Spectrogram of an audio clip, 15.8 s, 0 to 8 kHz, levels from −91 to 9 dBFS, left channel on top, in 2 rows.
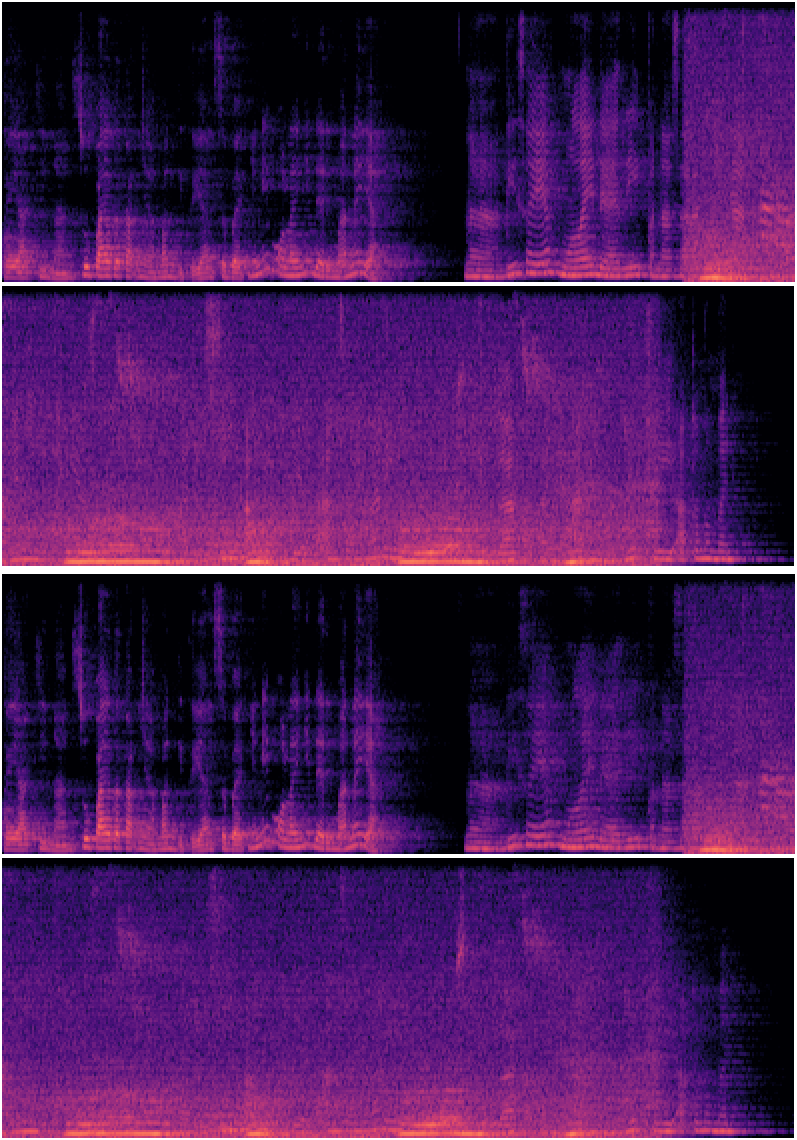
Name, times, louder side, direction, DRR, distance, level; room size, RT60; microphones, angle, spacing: voice 1, 0.0-3.8 12.1-12.5, right 2 dB, 20° right, 8 dB, 0.6 m, -34 dB
voice 2, 4.6-15.2, left 1 dB, 55° left, 6 dB, 1.1 m, -36 dB
sound 1, 6.8-14.5, left 1 dB, 25° left, 0.8 m, -27 dB
13.5 x 8.0 x 6.6 m, 1.2 s
head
